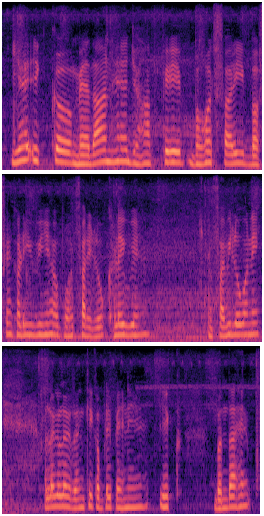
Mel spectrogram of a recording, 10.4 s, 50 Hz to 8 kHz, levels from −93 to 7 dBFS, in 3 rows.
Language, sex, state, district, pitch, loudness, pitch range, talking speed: Hindi, male, Bihar, Gopalganj, 180 Hz, -20 LUFS, 165-190 Hz, 180 wpm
